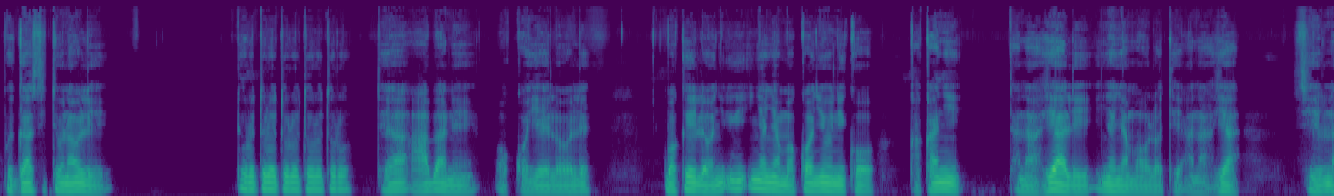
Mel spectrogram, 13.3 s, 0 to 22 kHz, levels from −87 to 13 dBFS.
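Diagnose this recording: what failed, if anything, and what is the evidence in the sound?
Nothing in the signal chain has failed: the speech signal arrives continuous and intact, with no audible sign of trouble at any stage between capture and playback.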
